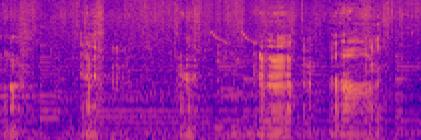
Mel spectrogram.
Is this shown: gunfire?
no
